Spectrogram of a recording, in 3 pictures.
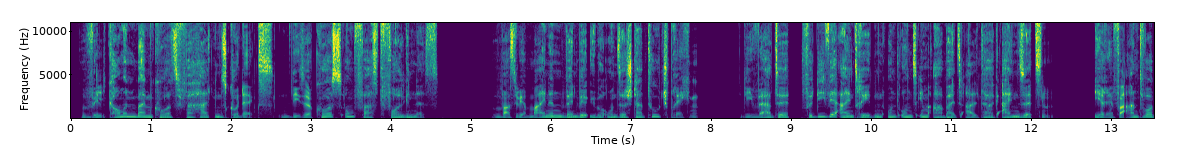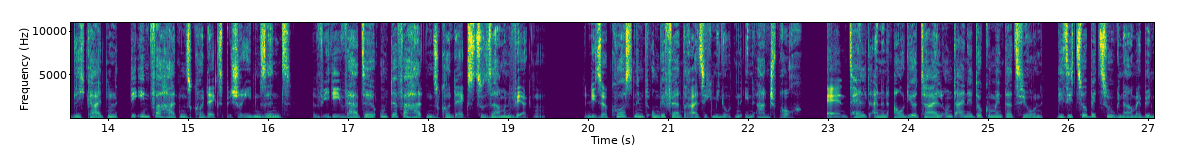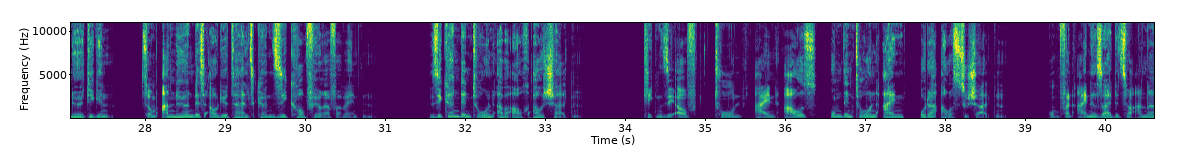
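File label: German General; GoLocalise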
